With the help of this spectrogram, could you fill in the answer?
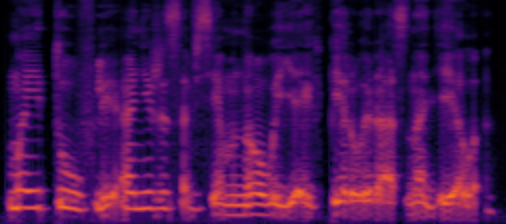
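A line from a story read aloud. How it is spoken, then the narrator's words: Shrieking woman. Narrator (Russian): Завизжала женщина в золотистых замшевых туфлях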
